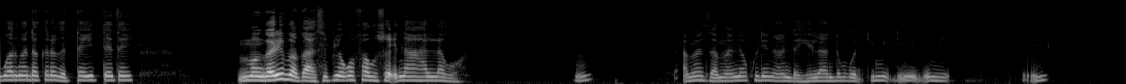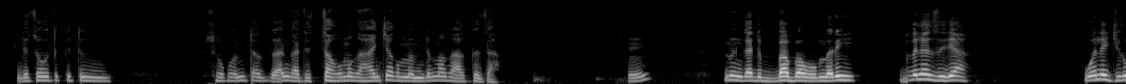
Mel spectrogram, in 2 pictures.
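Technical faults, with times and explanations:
14.07 s and 20.32 s, damaged data in a compressed stream: each is a brief glitch lasting under 20 ms. A corrupted stretch of the encoded stream makes the decoder misread the affected frame and lose sync, so it outputs a short glitch until it finds the next valid frame header.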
